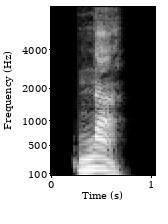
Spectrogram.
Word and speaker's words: na: Another example, huwag na huwag kang aalis. Huwag na huwag kang aalis. Huwag na huwag kang aalis. It means don't you ever leave. Word for word it's huwag na huwag kang aalis.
